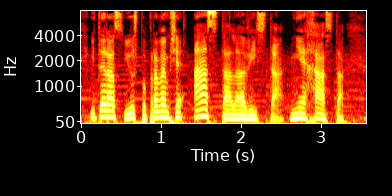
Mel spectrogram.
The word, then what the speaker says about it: hasta: I teraz już poprawiam się, hasta la vista, nie hasta. Po hiszpańsku nie czyta się H na początku.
